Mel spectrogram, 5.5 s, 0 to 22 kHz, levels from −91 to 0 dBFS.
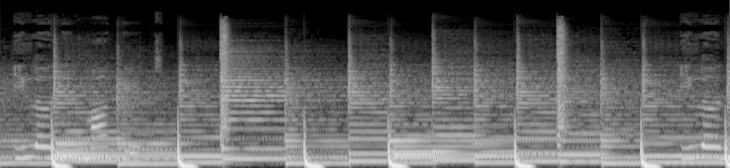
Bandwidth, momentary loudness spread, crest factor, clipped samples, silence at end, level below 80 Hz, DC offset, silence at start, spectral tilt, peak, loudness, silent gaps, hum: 13.5 kHz; 7 LU; 14 dB; under 0.1%; 0 s; -20 dBFS; under 0.1%; 0 s; -6.5 dB/octave; 0 dBFS; -17 LUFS; none; none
